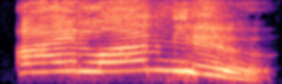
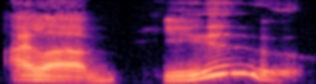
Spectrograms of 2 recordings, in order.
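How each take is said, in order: First: "I love you" high, drawn out and ringing; exuberant inflection. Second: "I love you" low, slow and soft, lingering on "you"; low, tender inflection. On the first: Coach showing how inflection changes the words, high exuberant emphasis. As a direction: sing out "I love you" slowly on a high pitch. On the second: Coach showing how inflection changes the words, low slow emphasis. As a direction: draw out "I love you" deep and hushed. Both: Shown as a demonstration. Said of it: "the inflection or emphasis is different".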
